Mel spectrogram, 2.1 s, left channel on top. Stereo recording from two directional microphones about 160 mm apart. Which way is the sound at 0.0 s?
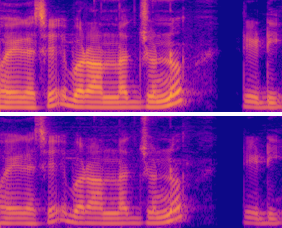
45° left (ahead or behind).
